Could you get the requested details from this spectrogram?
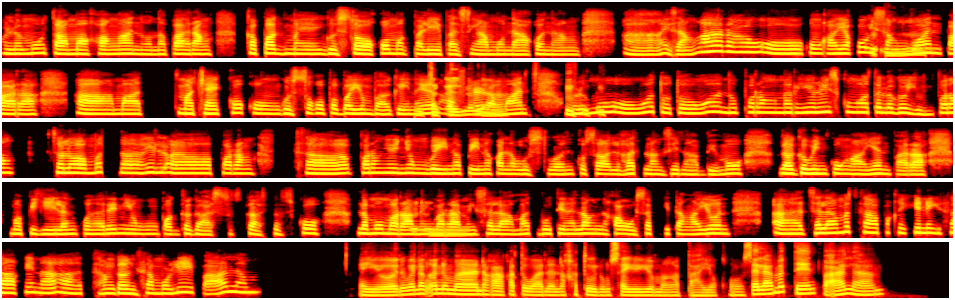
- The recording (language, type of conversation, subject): Filipino, advice, Paano ako makakatipid nang hindi nawawala ang kasiyahan?
- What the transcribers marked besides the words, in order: other background noise; laugh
